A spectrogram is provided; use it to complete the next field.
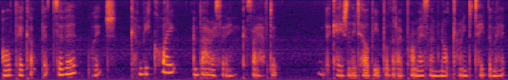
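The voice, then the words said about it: Southern English accent, flat northern A's. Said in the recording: “my accent currently is generally pretty southern, but I still have the short, quite flat A's from the northwest”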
